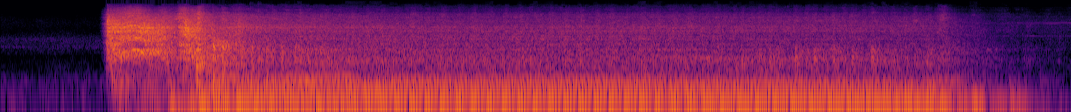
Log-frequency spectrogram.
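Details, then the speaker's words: Harley Ultra after starter and compensator work: brief crank, then the twin catches promptly and runs evenly for about four seconds; normal cranking and start. "Well, let's try that again. That sounded good."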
